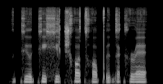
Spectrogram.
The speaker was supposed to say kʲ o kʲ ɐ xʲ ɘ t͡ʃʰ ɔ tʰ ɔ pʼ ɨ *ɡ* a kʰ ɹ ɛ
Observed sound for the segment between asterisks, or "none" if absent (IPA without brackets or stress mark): ɡ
